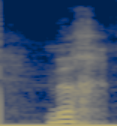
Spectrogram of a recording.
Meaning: 1. a mosquito, a gnat, any fly of the suborder Nematocera except sometimes the larger tropical species (which are commonly called muskiet) 2. a bug, an insignificant individual
- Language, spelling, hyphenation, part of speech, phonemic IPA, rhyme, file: Dutch, mug, mug, noun, /mʏx/, -ʏx, Nl-mug.ogg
